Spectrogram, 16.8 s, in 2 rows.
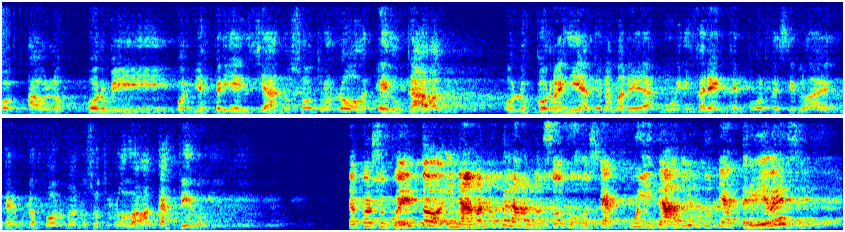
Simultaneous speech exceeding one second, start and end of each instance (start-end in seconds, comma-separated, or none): none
